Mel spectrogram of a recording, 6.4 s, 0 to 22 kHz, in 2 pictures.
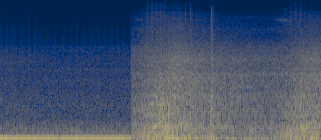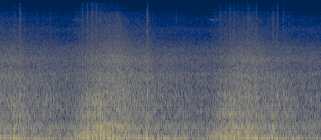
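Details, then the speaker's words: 2021 Range Rover SVR V8, salvage-auction car, after putting a charger on its weak battery: deep rumble swells and falls in four even rev blips, pulling cleanly with no knocks and no engine light; sounds healthy, needs a battery. "sounds good it sounds good so we need a battery"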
